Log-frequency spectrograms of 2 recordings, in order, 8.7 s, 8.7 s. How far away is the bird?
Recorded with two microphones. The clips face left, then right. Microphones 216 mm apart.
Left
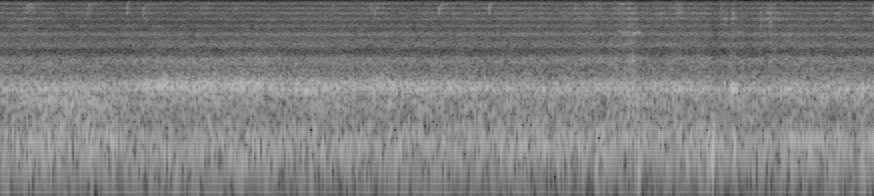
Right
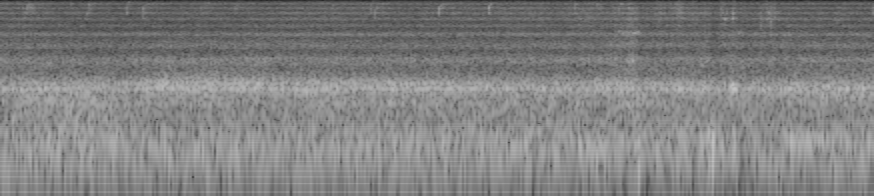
No bird in this recording.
